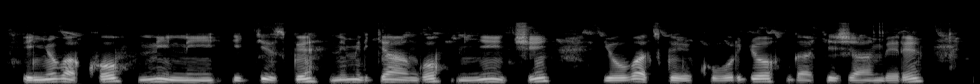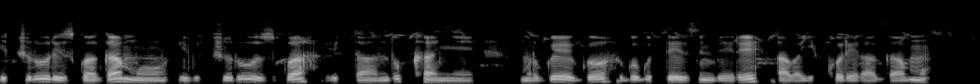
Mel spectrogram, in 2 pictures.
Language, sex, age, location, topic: Kinyarwanda, male, 36-49, Burera, finance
